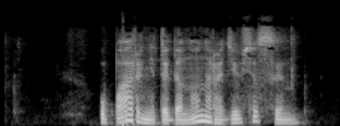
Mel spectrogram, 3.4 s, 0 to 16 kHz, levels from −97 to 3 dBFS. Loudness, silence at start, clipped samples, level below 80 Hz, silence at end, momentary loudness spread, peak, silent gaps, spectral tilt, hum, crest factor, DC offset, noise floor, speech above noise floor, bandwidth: -22 LUFS; 1 s; under 0.1%; -42 dBFS; 0.4 s; 8 LU; -4 dBFS; none; -6.5 dB/octave; none; 20 dB; under 0.1%; -72 dBFS; 51 dB; 7.4 kHz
